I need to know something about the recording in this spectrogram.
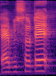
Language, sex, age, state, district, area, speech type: Assamese, female, 60+, Assam, Lakhimpur, urban, spontaneous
